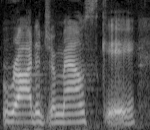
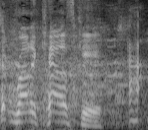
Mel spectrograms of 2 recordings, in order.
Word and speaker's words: Ratajkowski: At one point, I was standing between Kendall Jenner and Emily Radajamowski. - Ratajkowski. The J is silent. -It doesn't -- It doesn't matter. -You were by Emily Ratajkowski, yeah.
